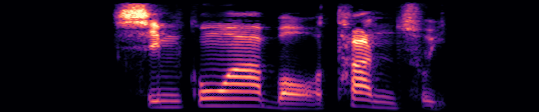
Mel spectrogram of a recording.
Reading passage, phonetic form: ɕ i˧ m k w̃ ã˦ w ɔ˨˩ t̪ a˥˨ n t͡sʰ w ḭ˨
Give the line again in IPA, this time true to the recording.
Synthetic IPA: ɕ i˧ m k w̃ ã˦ b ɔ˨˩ t̪ʰ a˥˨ n t͡sʰ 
